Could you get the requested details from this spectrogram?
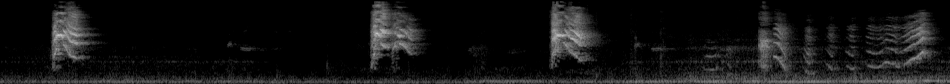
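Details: Pet Alexandrine parakeet in the morning: three loud, harsh squawks about three seconds apart, followed by a quicker series of fainter chattering, twisting notes.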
